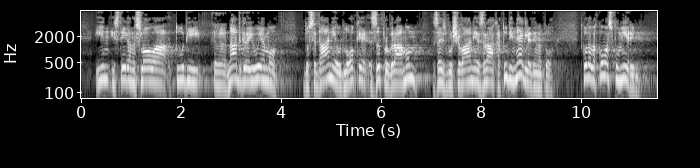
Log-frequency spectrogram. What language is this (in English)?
Slovenian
